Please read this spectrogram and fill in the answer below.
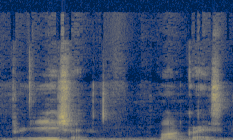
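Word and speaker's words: Parisienne Walkways: You say it like this. Parisian walkways.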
